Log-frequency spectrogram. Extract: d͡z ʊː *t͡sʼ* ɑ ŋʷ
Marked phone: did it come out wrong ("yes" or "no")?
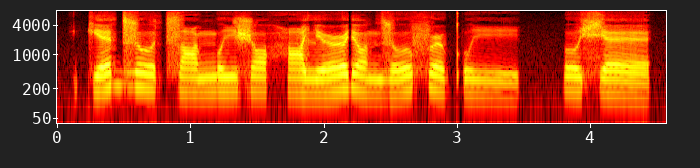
yes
